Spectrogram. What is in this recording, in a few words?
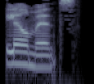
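"ailments", British English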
